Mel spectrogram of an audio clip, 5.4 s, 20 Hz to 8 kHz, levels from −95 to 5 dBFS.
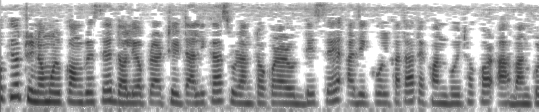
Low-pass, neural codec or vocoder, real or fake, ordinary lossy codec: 7.2 kHz; none; real; none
